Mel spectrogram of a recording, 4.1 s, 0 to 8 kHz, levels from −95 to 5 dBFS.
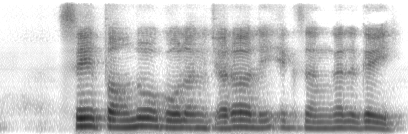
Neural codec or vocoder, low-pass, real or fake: codec, 24 kHz, 0.5 kbps, DualCodec; 7.2 kHz; fake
